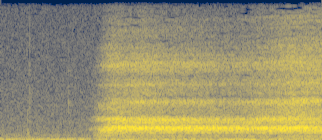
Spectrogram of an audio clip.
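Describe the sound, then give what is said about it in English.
A deep breath in during a children's mindfulness meditation: after a brief quiet moment, a steady, airy inhale starts and holds at an even level to the end, with no talking. “Take a deep breath in,”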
